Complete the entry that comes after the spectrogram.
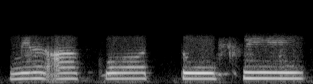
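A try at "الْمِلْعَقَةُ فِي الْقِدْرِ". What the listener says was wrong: Ada alif lamnya, ada alif lamnya.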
